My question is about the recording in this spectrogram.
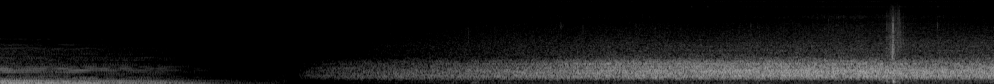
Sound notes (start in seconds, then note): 4.7 rushing winds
